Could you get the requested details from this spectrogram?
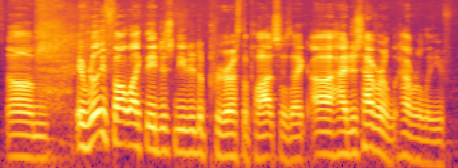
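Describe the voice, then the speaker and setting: A man's voice: medium pitch, fast. A man casually recapping a movie plot in a chat, telling it with laughs and acted-out quotes. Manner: animated, laughing storyteller who acts out quotes. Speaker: podcast co-host recapping a movie. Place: room shared with the other hosts.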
